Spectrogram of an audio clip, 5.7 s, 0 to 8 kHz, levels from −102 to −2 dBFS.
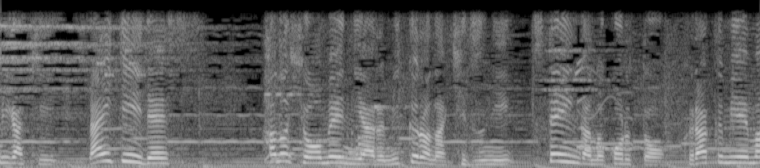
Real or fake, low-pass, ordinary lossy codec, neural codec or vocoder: real; 7.2 kHz; none; none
